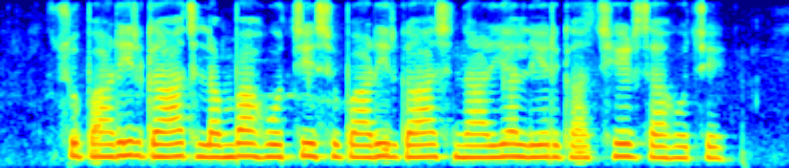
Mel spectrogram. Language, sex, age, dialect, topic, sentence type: Magahi, female, 46-50, Northeastern/Surjapuri, agriculture, statement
